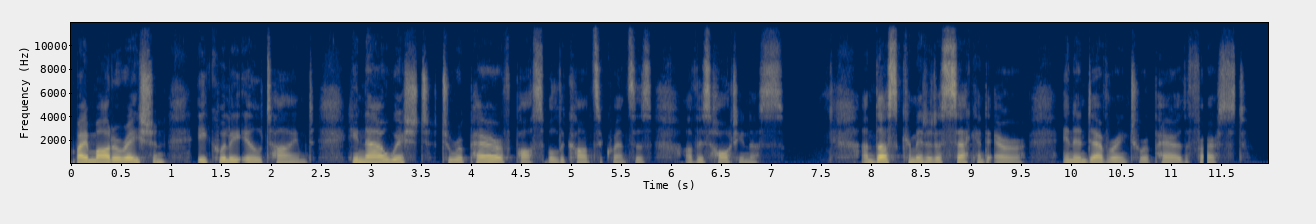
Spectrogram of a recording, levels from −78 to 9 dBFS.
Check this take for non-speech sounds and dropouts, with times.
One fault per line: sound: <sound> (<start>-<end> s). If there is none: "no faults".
sound: dropout (11.3-11.4 s)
